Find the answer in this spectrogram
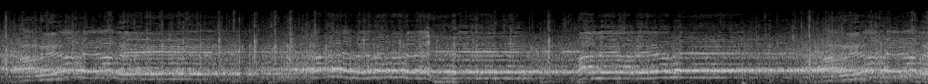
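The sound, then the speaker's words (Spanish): A large crowd sings together at Xavi's presentation as FC Barcelona coach, with Xavi and Laporta singing along on microphones; loud, sustained sung tones stretch across the whole moment, with pitch shifts between phrases. “Y esto derivó, después de un pequeño discurso de Laporta y de Xavi, en los dos, micrófono en mano, cantando con el público.”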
